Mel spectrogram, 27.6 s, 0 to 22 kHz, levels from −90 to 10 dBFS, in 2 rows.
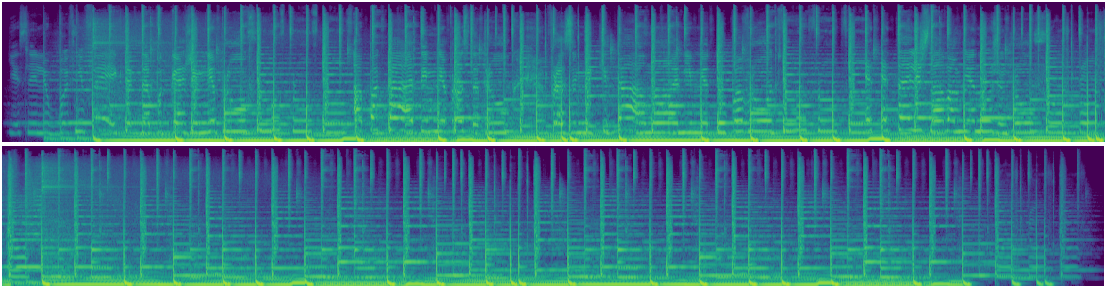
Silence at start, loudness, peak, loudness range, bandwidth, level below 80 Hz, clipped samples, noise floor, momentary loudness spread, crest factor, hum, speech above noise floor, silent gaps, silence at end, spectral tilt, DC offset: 0.3 s; -12 LUFS; 0 dBFS; 1 LU; 19.5 kHz; -10 dBFS; under 0.1%; -37 dBFS; 5 LU; 10 dB; none; 26 dB; none; 0.4 s; -5.5 dB/octave; under 0.1%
